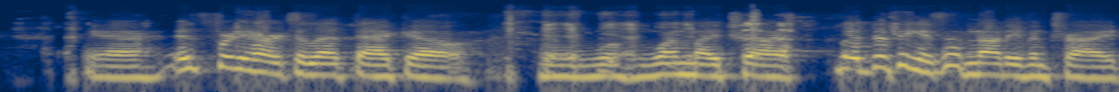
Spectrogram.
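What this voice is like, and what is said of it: Michigan accent with heavy R's. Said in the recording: “He got an accent. He got a there's a way he pronounced certain words. So it's like a some heavy R's, I guess. ... all your Michigan talk”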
